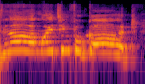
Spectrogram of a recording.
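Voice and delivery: refuse, sure of yourself; stubborn refusal. Retold or imitated. Man on roof refusing rescue, high and stubborn.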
